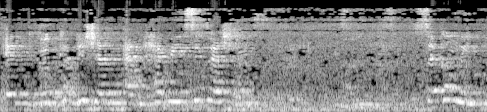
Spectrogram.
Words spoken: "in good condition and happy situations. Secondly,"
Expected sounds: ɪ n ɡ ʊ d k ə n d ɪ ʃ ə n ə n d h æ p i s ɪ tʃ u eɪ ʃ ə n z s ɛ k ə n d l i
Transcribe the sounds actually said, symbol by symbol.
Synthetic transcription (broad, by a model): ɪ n ɡ ʊ d k ə n d ɪ ʃ ə n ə n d h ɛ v i s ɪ s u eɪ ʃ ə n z s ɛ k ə n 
